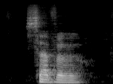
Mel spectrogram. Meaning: taste, flavour
- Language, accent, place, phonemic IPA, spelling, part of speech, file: French, France, Paris, /sa.vœʁ/, saveur, noun, LL-Q150 (fra)-saveur.wav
